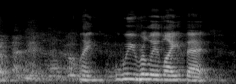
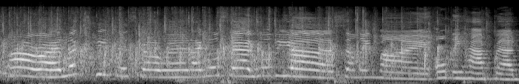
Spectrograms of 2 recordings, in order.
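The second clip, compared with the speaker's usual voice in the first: loud, raised host voice; loud host plug; 7 semitones higher, 8 dB louder than usual. Real, not acted. Comic plugging her merch to the crowd, loud. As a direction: project the announcement to the room. Hosting to audience.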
